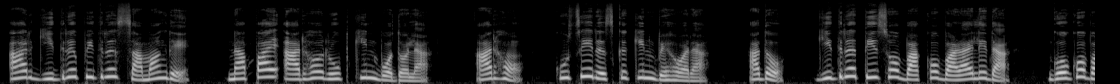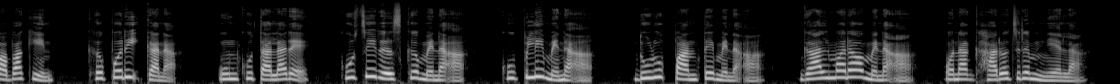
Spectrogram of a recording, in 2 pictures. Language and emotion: Santali, neutral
